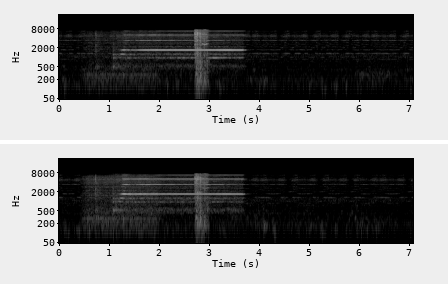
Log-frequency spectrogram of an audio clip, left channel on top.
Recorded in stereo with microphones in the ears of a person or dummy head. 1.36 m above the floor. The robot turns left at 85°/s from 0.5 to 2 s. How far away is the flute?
About 0.7 m.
